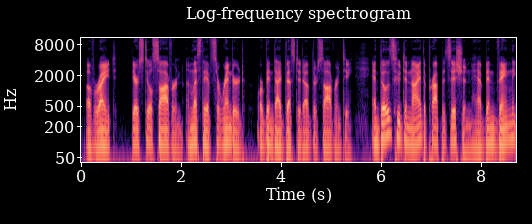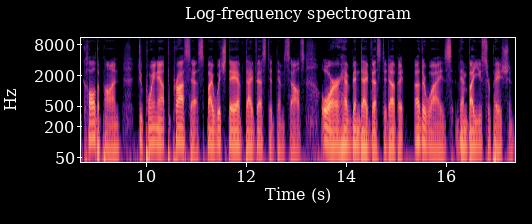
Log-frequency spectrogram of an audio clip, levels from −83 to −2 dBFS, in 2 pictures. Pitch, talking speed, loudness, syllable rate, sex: 85 Hz, 165 wpm, -22 LUFS, 5.3 syllables/s, male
